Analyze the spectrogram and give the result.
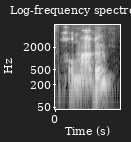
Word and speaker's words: Romare: Auch eine Lieblingsmusik von Ihnen, Motherless Child von Romer oder Romare. Wie spricht man die aus? – Romare.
